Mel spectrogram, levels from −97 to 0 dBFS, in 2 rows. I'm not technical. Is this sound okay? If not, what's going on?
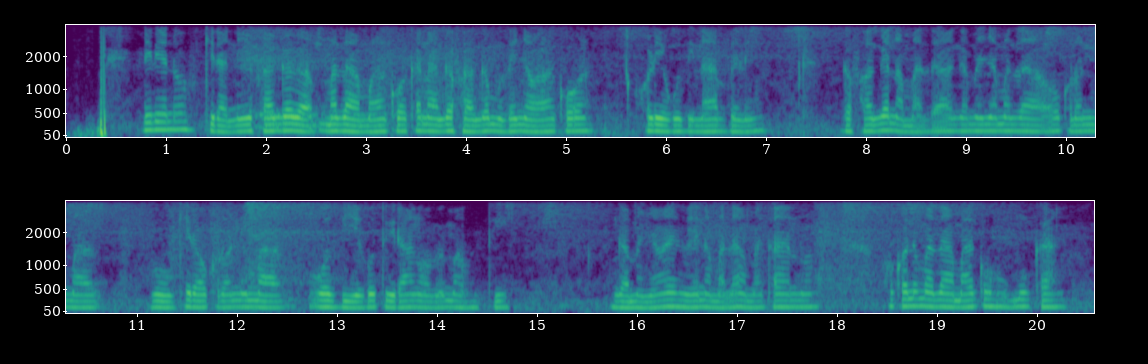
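Yes, this sound is okay; there's nothing wrong with it that needs explaining.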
